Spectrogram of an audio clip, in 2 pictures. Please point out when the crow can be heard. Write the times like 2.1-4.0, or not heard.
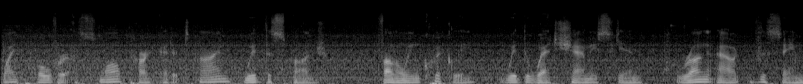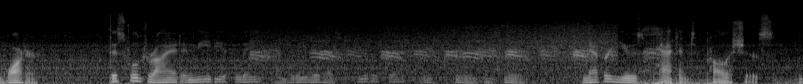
10.5-16.0.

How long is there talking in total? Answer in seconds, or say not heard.
16 s.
